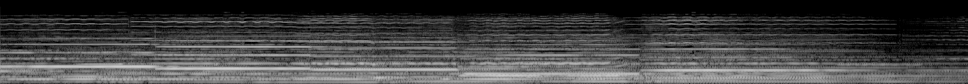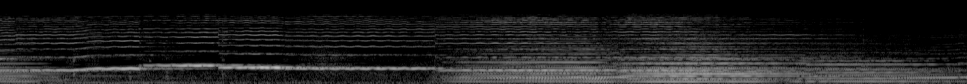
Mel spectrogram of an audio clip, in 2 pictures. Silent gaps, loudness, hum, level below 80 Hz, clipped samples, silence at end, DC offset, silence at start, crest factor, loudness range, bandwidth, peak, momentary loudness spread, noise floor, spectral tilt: none; -18 LUFS; none; -52 dBFS; under 0.1%; 0 s; under 0.1%; 0 s; 16 dB; 17 LU; 12.5 kHz; -6 dBFS; 21 LU; -40 dBFS; -4 dB/octave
